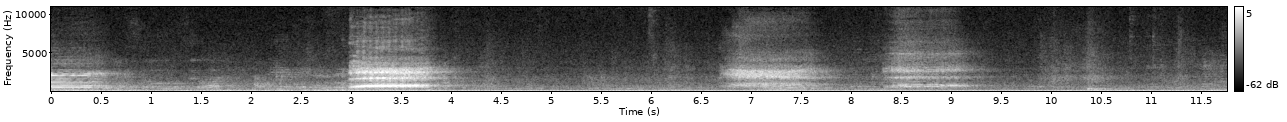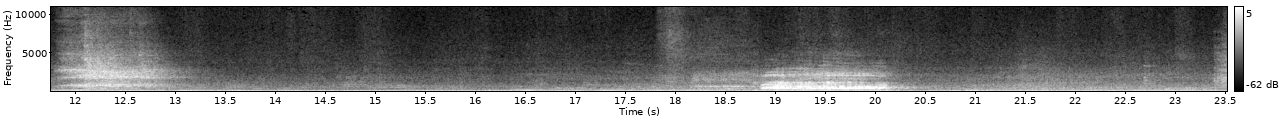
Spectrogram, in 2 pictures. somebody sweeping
0:17.8 0:18.2

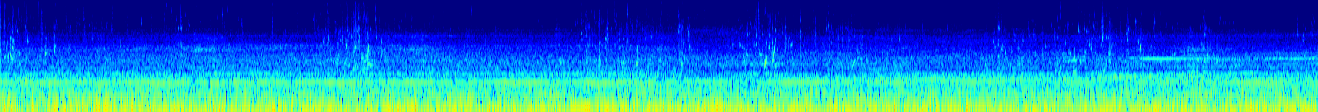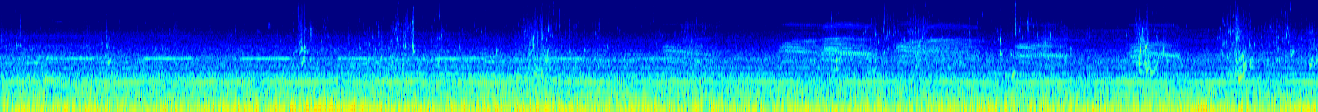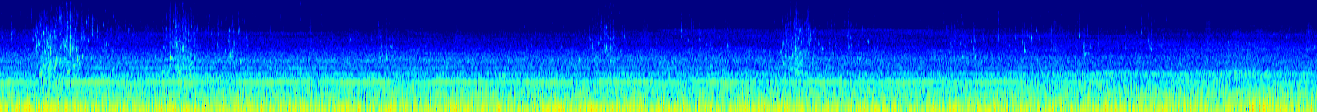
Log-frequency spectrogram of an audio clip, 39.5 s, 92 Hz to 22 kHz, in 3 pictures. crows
0:19.8 0:20.4, 0:21.0 0:25.0

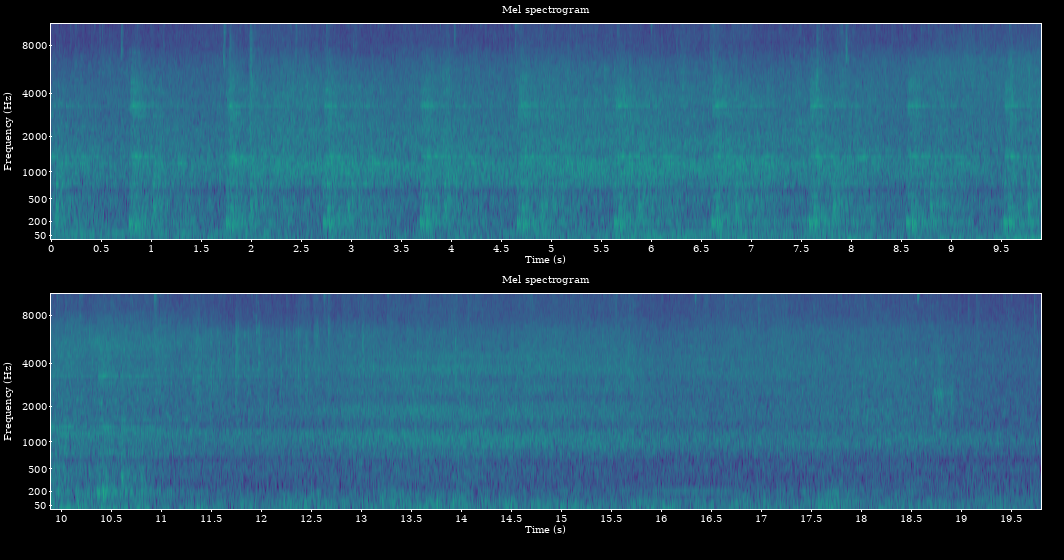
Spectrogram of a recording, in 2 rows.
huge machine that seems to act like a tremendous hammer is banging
0:00.0 0:14.0

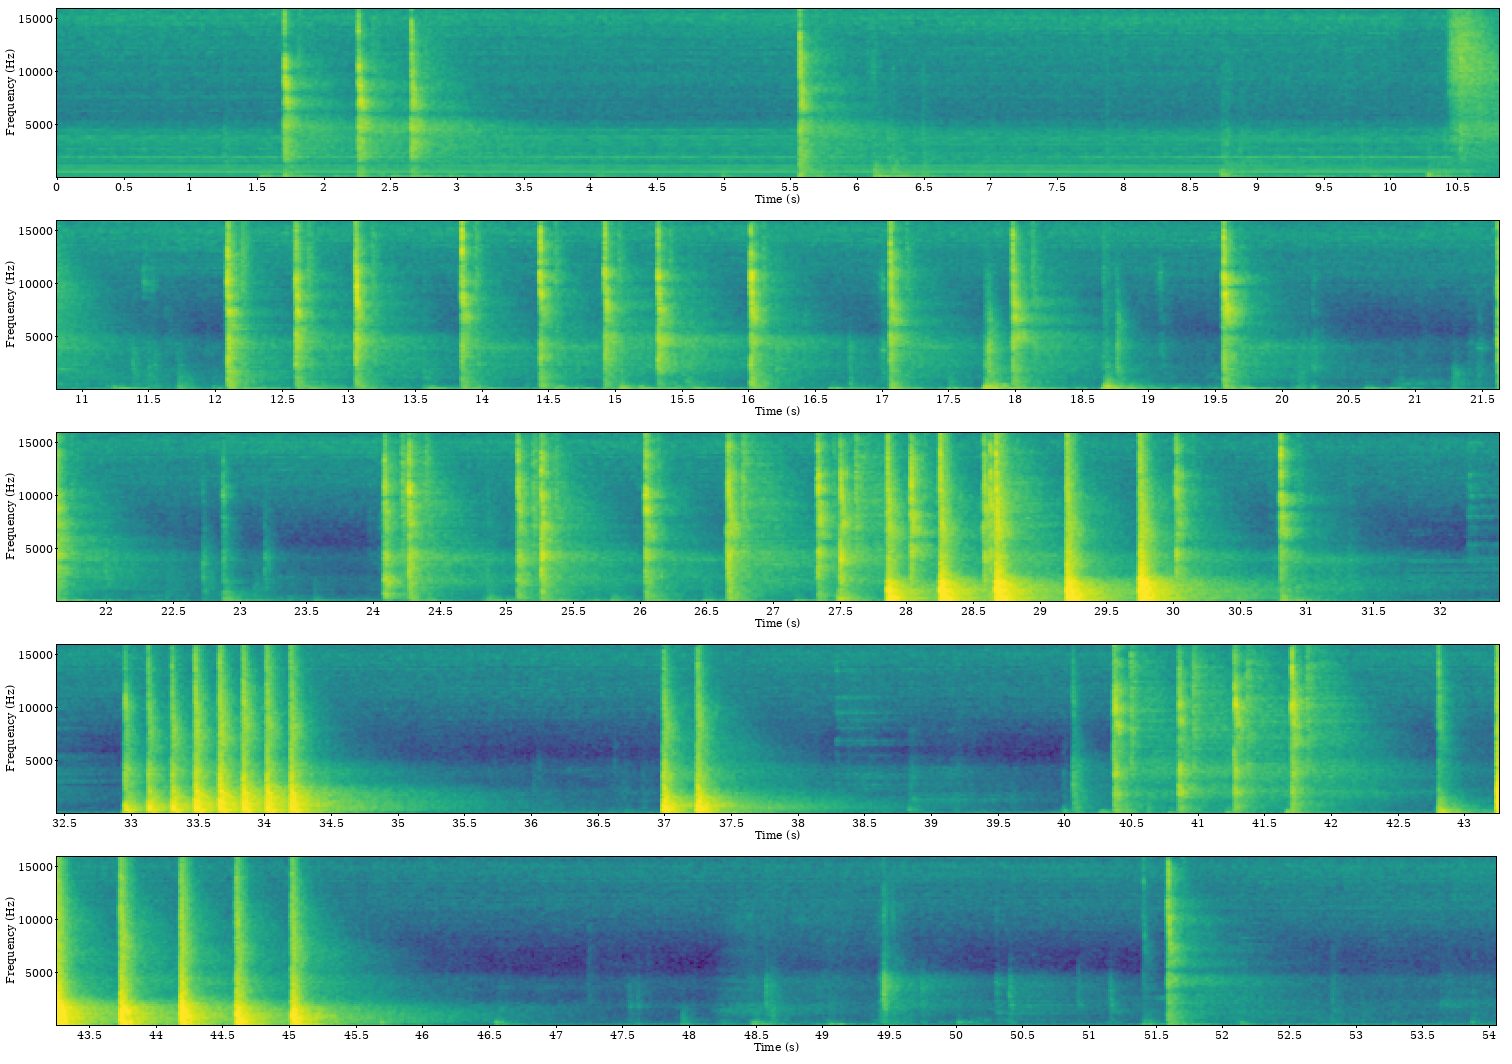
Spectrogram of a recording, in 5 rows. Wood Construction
0:00.0 0:23.4, 0:24.1 0:31.5, 0:32.9 0:35.7, 0:37.0 0:39.2, 0:40.0 0:46.8

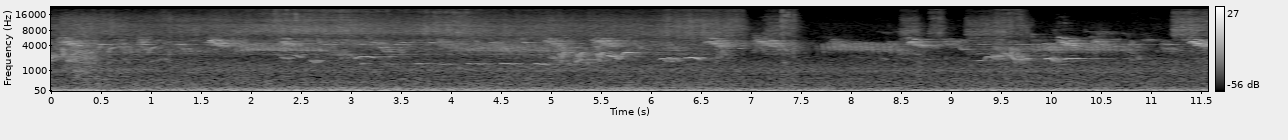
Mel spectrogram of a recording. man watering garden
0:00.0 0:07.4

